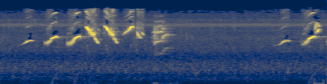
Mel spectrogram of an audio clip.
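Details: Double-collared seedeater singing the 'tui tui zel zel' song style, used for tutoring young birds and for tournaments: a quick phrase of high upslurred whistles and sharp buzzy notes, then a pause, then a short restart, over steady background hiss.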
